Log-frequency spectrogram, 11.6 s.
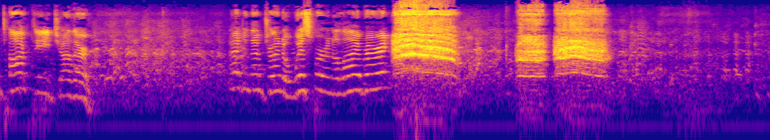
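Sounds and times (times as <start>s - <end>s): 
speech: 0.0s - 2.7s, 3.4s - 7.0s
laughter: 1.4s - 3.8s, 5.9s - 11.5s
voice imitating crow caws: 5.9s - 6.9s, 7.7s - 9.2s.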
